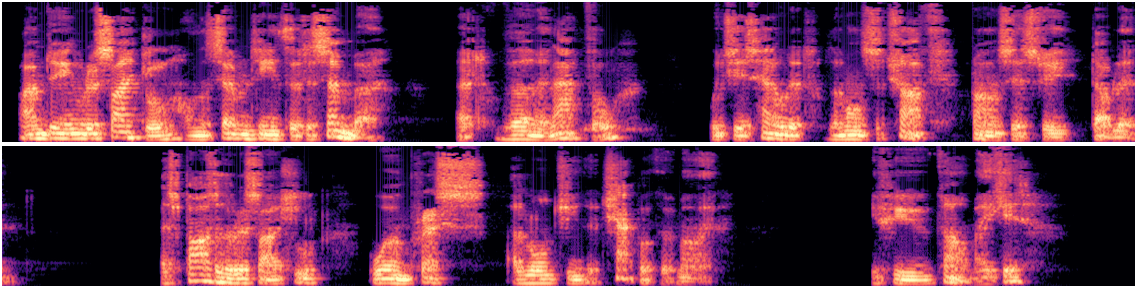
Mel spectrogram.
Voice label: recital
